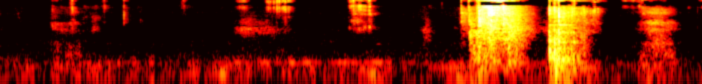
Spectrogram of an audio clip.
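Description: Sand crunches softly as a mould is pressed and lifted.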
